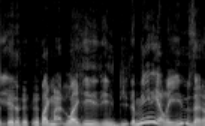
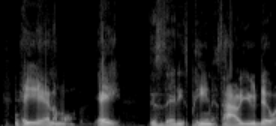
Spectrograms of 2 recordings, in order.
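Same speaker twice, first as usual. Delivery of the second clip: evil, sinister put-on voice, much lower; 10 semitones lower than usual. Acting out a bit where a talking body part greets the speaker, evil put-on voice. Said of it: "such an evil voice".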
